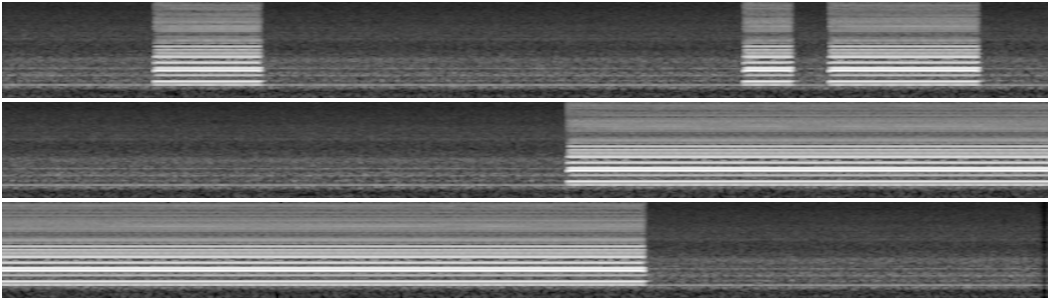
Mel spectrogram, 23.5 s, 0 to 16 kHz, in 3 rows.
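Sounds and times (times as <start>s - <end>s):
Aston Martin DB9 horn: 1.1s - 2.2s, 5.4s - 7.6s, 12.1s - 20.7s.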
